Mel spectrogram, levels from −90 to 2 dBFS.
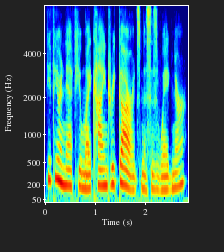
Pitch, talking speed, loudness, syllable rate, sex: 190 Hz, 165 wpm, -16 LUFS, 3.9 syllables/s, female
